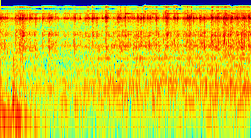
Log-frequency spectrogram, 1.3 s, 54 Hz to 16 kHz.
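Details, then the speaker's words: AC tensioner pulley removed from a 2003 Chevy Tahoe 5.3L V8, spun by hand: dry, gritty rattling whir with uneven ticks instead of a smooth spin, and visible wobble; worn pulley bearing, being replaced during water pump gasket repair. "you probably can't might be able to hear it but it's doesn't sound very good"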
